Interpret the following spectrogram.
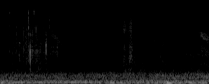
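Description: Quiet outdoor background with a low steady rumble and a few faint soft rustles from fingers working soil in a planting hole.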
